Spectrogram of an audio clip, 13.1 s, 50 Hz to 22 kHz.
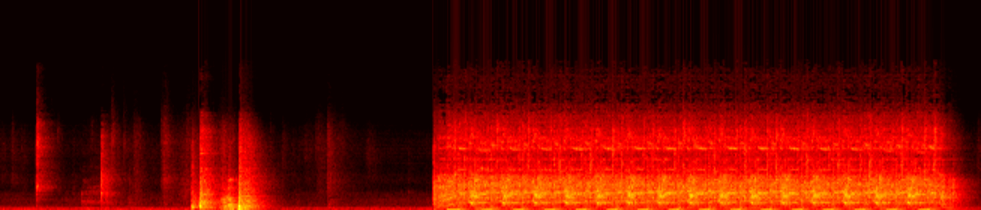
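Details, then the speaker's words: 2008 Yamaha Raptor 350 ATV cranking after valve adjustment (intake 3-4, exhaust 7-8 thousandths); steady even cranking thumps, never fires; compression rose only 10 PSI, top end worn out. "Came up a little, came up 10 PSI, so the valves were a little out, but that top end is smoked."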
